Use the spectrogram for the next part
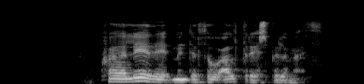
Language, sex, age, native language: Icelandic, male, 30-39, Icelandic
